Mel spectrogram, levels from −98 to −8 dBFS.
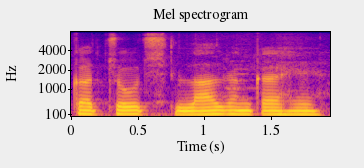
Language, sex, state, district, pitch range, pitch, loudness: Hindi, male, Arunachal Pradesh, Papum Pare, 120-125 Hz, 120 Hz, -15 LUFS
